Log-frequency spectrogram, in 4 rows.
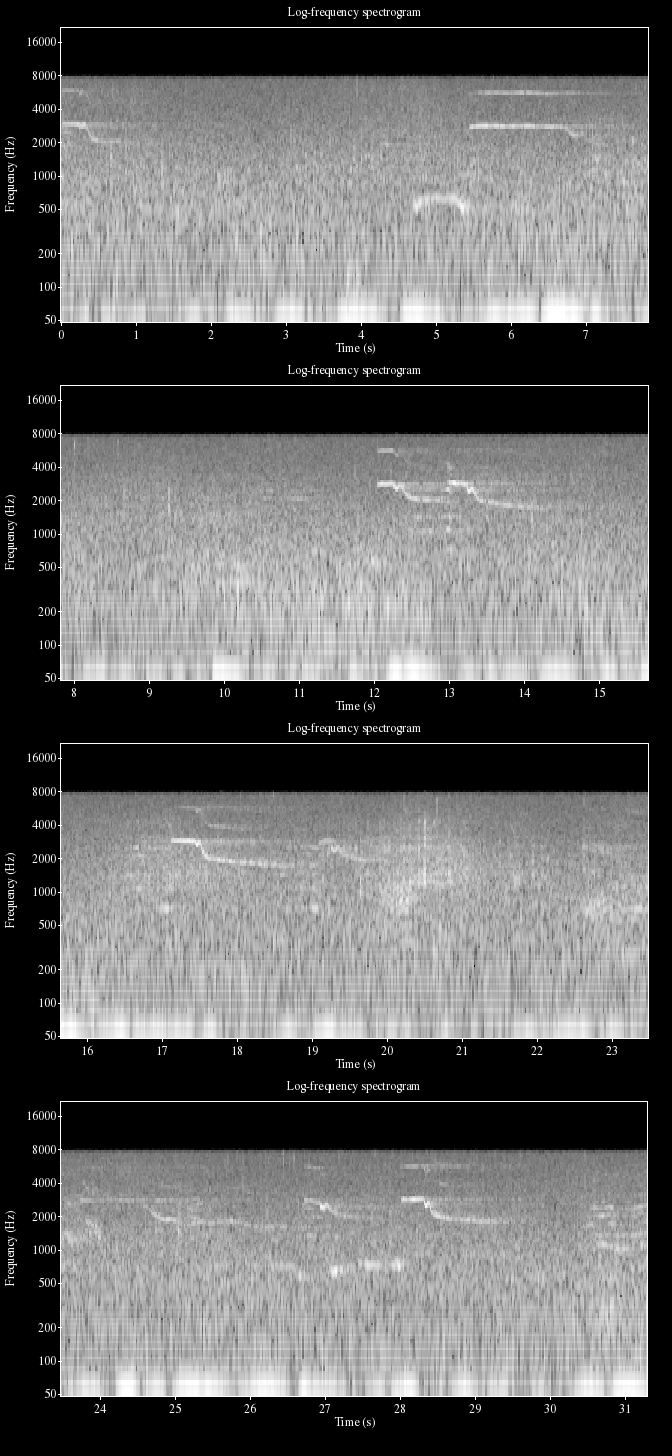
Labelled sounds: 0.0	1.3	killer whale, Bigg's (transient), Gulf of Alaska transient, 1.8 to 8.0 kHz
5.4	7.5	killer whale, Bigg's (transient), Gulf of Alaska transient, 1.8 to 8.0 kHz
12.0	14.4	killer whale, Bigg's (transient), Gulf of Alaska transient, 1.7 to 8.0 kHz
17.1	20.1	killer whale, Bigg's (transient), Gulf of Alaska transient, 1.6 to 5.9 kHz
24.5	29.7	killer whale, Bigg's (transient), Gulf of Alaska transient, 1.4 to 5.8 kHz

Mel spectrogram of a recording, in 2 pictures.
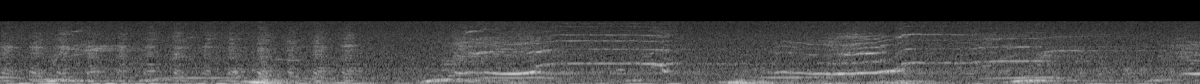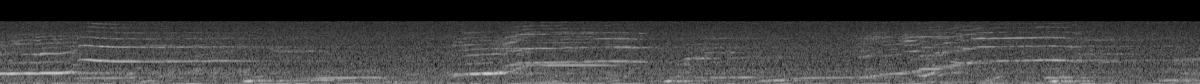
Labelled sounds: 0.8	1.1	humpback whale, 1.8 to 2.1 kHz
2.8	3.0	humpback whale, 1.1 to 1.2 kHz
4.5	6.7	humpback whale, 0.80 to 6.0 kHz
7.8	9.5	humpback whale, 0.80 to 4.2 kHz
9.7	10.9	humpback whale, 1.0 to 3.4 kHz
12.1	13.7	humpback whale, 0.96 to 7.1 kHz
14.7	15.2	humpback whale, 1.7 to 1.9 kHz
16.5	19.4	humpback whale, 0.80 to 4.7 kHz
20.8	23.2	humpback whale, 0.80 to 6.1 kHz

